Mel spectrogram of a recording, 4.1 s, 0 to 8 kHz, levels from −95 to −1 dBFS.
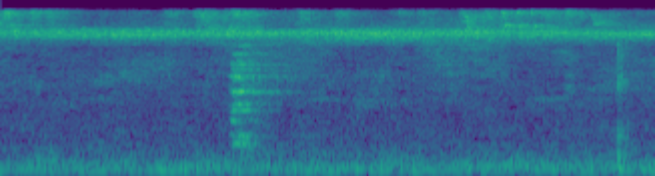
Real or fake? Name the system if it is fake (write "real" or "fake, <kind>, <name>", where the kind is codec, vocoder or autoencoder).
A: fake, vocoder, Vocos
